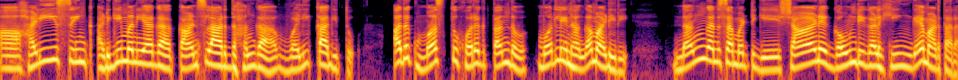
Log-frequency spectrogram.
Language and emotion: Kannada, surprised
